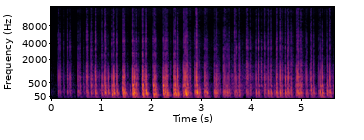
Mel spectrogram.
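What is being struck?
Plastic and silicone collapsible colander.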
